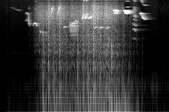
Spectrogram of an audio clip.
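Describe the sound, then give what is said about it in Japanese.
A burst of chirps and tweets from a flying bird over a fluttering, flapping rush of wings, lasting a couple of seconds and then fading quickly. No one speaks. “あ、鳥が飛んでる。”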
